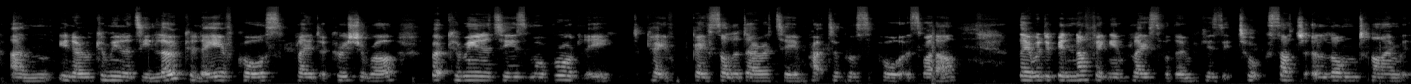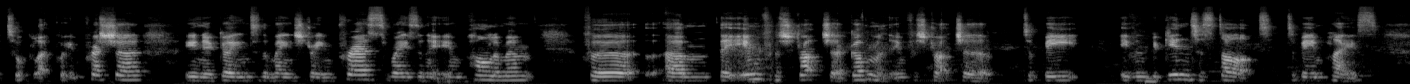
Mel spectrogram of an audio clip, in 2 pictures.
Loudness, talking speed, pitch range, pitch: -25 LUFS, 150 wpm, 175-210 Hz, 185 Hz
